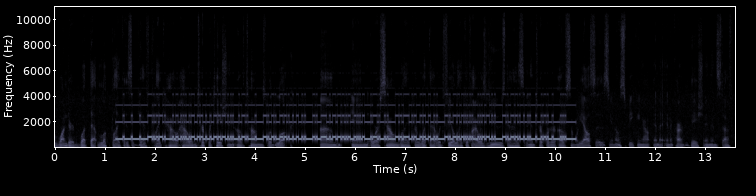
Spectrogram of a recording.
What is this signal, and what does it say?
RTTY (45.45 baud, 170 Hz shift), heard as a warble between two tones, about 750 Hz centre, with speech in English. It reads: WYZLQ NXAHG QCGTA BRVEK TBLCH RXSNH QXKGY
